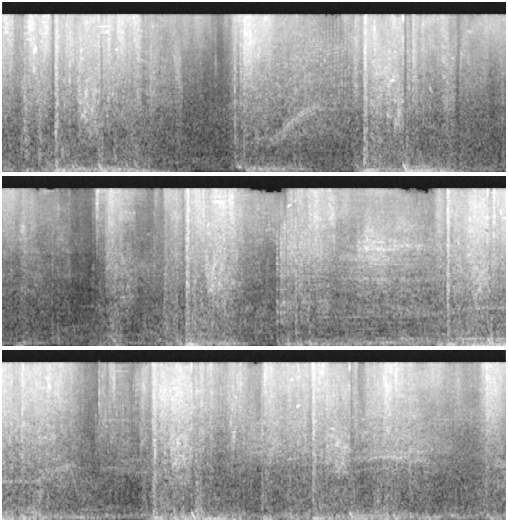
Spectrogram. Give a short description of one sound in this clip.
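Game weapons fire and blast in rapid bursts.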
